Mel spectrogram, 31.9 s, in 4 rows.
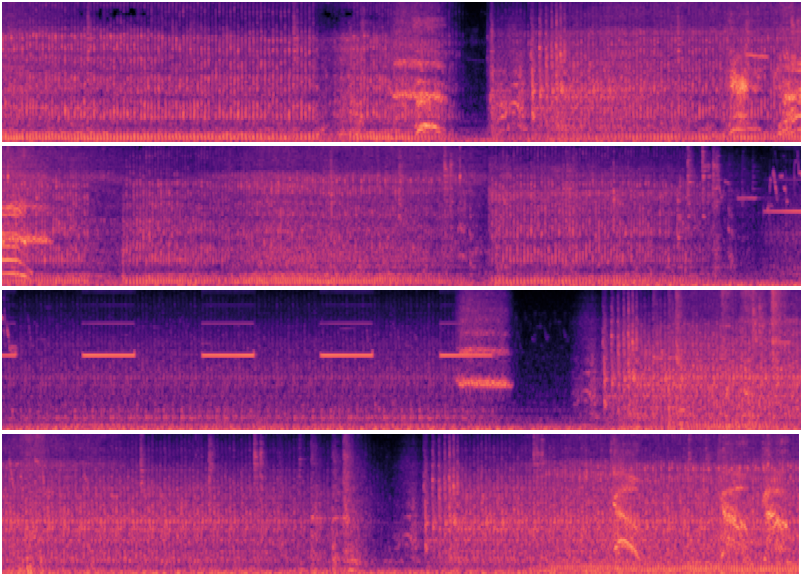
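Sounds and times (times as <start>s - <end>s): heavy vehicle engine running: 0.0s - 31.9s
reversing alarm beeping: 16.8s - 17.4s, 18.0s - 18.6s, 19.2s - 19.7s, 20.4s - 21.1s.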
